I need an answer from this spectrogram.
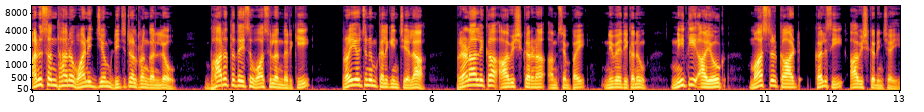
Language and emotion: Telugu, neutral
